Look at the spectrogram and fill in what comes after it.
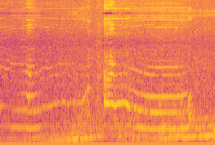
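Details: Lassie, a nine-to-ten-year-old female Fox Terrier cross, talks back to her owner with drawn-out, wavering whines that rise and fall in pitch. A car revs nearby, and a person asks whether she is hungry.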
